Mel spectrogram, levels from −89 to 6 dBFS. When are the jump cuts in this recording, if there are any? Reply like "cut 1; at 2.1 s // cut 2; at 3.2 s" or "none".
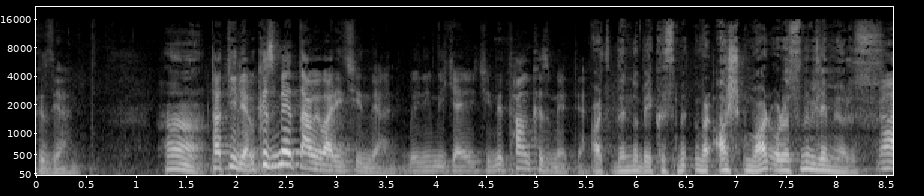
none

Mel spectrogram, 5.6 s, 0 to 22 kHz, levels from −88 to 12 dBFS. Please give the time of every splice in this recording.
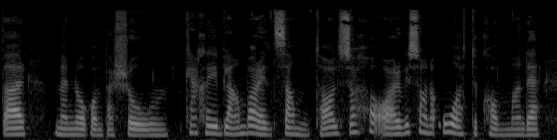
cut 1; at 1.7 s // cut 2; at 2.7 s

